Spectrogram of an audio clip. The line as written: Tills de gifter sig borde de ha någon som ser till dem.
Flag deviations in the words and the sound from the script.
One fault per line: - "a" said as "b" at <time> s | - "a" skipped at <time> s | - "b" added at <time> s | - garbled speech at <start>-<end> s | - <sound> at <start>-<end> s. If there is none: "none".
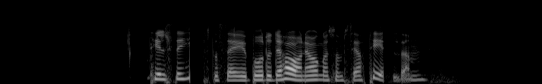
- dropout at 1.9-2.0 s
- dropout at 3.8-3.9 s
